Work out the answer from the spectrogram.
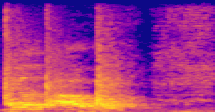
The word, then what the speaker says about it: Yahweh: Yahweh. This is how you will write this phonetic pronunciation.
